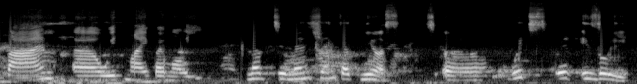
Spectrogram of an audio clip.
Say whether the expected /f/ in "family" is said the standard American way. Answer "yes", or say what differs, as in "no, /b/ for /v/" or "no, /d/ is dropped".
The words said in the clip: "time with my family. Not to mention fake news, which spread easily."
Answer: no, /p/ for /f/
